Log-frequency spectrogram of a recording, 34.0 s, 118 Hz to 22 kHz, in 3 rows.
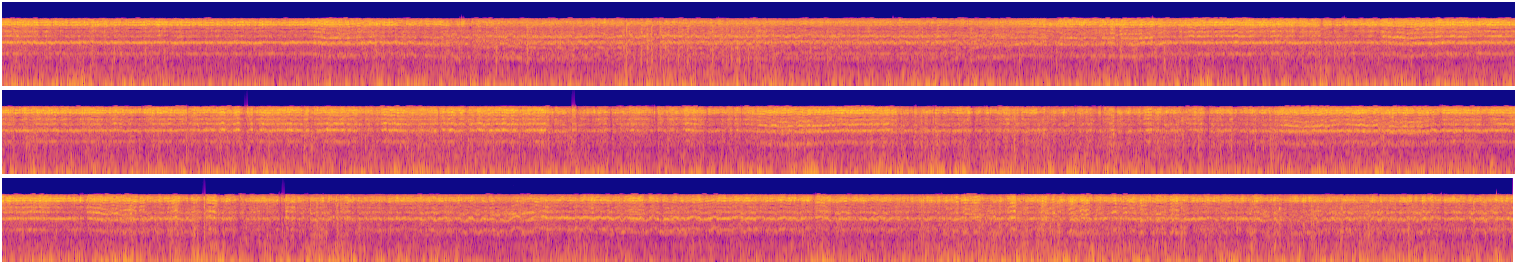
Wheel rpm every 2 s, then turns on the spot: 230, 230, 200, 200, 210, 230, 230, 230, 230, 230, 230, 220, 230, 220, 230, 230, 220.
none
